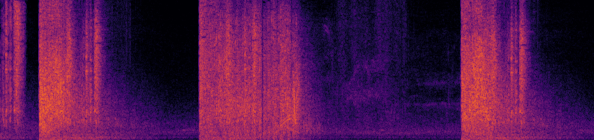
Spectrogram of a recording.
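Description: A shotgun fires loudly, each blast echoing and fading.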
